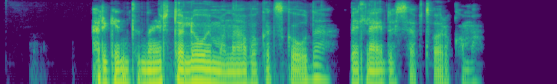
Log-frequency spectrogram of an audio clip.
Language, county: Lithuanian, Šiauliai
